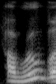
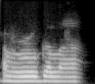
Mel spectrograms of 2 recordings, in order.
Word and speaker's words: arugula: You would grow uh greens, lettuce, uh they got something called aruba or some like that. Uh broccoli, arugula.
